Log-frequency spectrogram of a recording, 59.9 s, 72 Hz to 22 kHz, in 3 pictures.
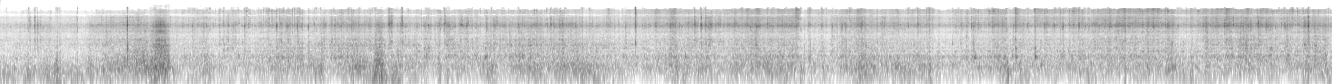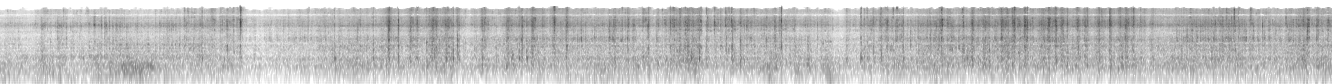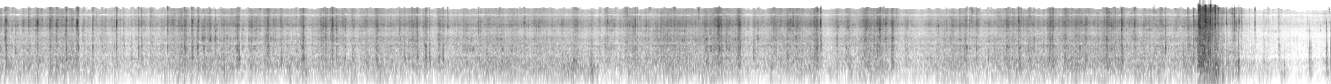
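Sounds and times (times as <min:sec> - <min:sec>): wind buffeting microphone: 0:00.0 - 0:59.9.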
